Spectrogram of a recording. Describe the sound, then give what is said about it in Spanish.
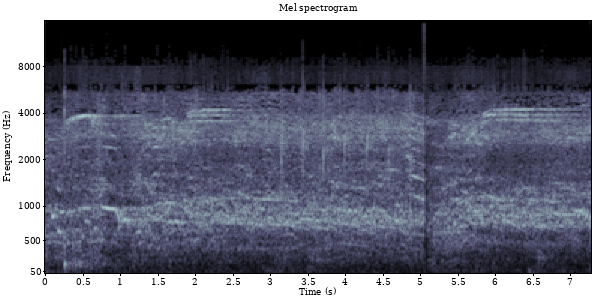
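Loud, continuous shouting and cheering from a small group of Ibiza players and a couple of fans celebrating goals at Pasarón stadium, with overlapping excited voices, whoops and a sharp slap-like bang about five seconds in. “Así sonaban en Pasarón los goles, solo se oyen los gritos de los jugadores de Ibiza y de un par de aficionados.”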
